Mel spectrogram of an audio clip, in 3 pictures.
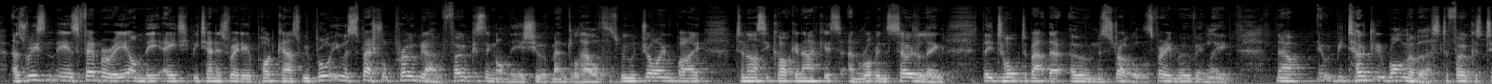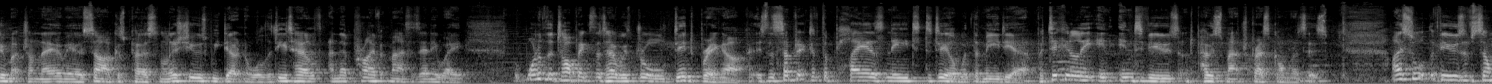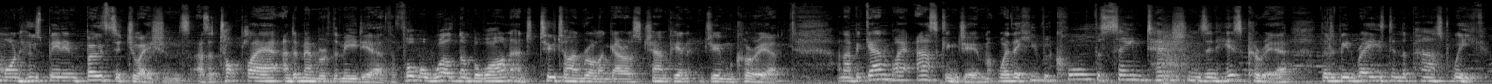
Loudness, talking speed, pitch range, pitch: -19 LUFS, 210 wpm, 135-170 Hz, 150 Hz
